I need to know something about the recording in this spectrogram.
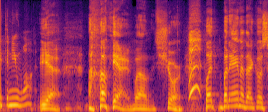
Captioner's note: laugh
